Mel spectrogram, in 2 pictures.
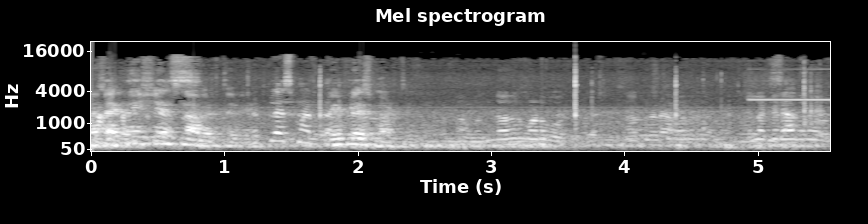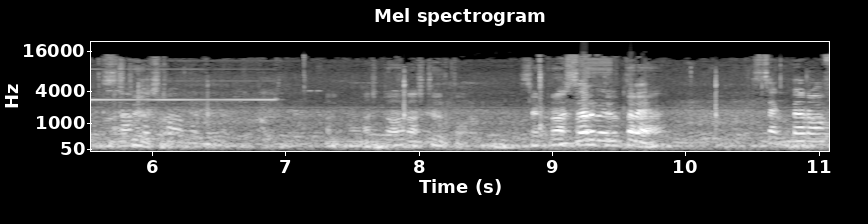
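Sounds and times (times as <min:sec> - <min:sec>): men talking: 0:00.0 - 0:11.0
high electronic beep: 0:04.9 - 0:07.3.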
